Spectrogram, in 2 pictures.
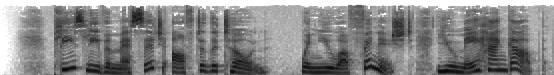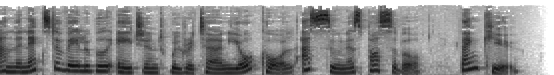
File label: Indian English Telephone Voice prompt, Female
